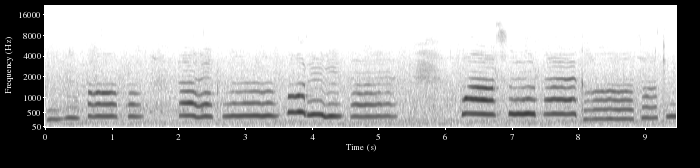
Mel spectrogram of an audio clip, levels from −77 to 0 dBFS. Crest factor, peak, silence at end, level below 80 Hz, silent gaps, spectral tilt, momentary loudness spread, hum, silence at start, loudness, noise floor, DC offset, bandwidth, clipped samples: 14 dB; -14 dBFS; 0 s; -66 dBFS; none; -6 dB/octave; 21 LU; none; 0 s; -27 LUFS; -47 dBFS; under 0.1%; 12 kHz; under 0.1%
